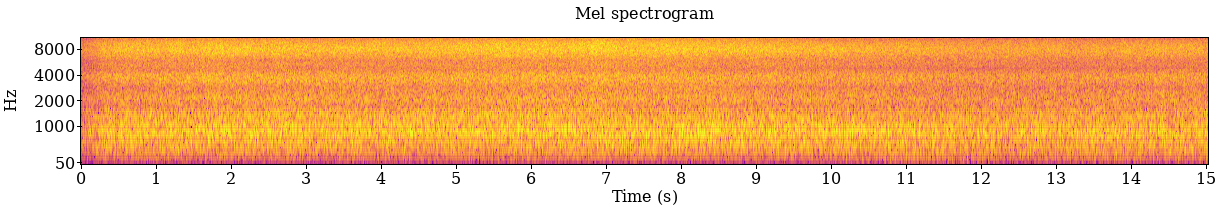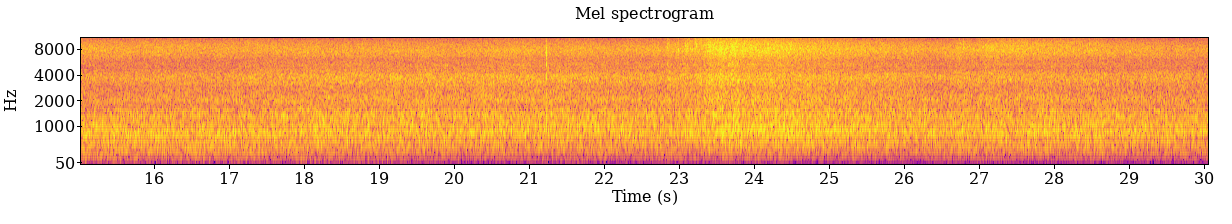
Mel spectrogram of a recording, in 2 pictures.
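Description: Ocean surf breaking on a beach: a steady wash of waves, swelling briefly a little past two-thirds of the way through.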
